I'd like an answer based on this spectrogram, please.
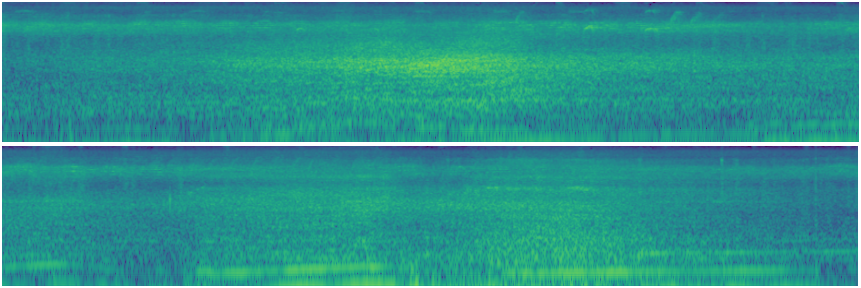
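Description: Motor vehicles passing close by on a street. One swells and fades, loudest about five seconds in, then a second one with a low engine hum is loudest in the second half.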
